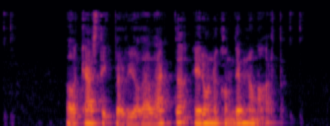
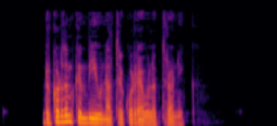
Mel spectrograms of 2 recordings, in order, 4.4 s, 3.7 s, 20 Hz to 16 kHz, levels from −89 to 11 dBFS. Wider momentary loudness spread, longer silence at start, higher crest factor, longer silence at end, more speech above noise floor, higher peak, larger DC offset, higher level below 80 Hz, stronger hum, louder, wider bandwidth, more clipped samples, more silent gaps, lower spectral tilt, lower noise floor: second, 7 LU vs 11 LU; first, 0.9 s vs 0.6 s; about the same, 18 dB vs 18 dB; second, 0.75 s vs 1.25 s; second, 52 dB vs 64 dB; second, -8 dBFS vs -4 dBFS; neither; about the same, -58 dBFS vs -62 dBFS; neither; second, -25 LUFS vs -20 LUFS; about the same, 11.5 kHz vs 11.5 kHz; neither; neither; second, -7 dB/octave vs -9 dB/octave; second, -76 dBFS vs -84 dBFS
